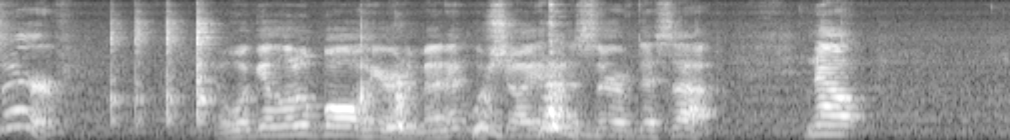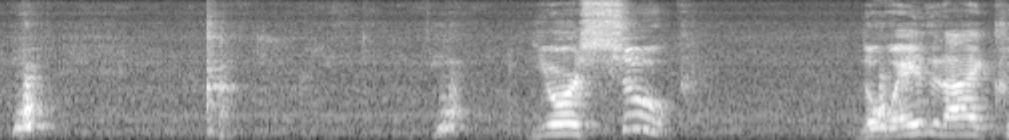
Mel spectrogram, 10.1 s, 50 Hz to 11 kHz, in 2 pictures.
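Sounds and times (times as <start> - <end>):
dog barking: 5.1 - 5.4, 7.2 - 7.4.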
